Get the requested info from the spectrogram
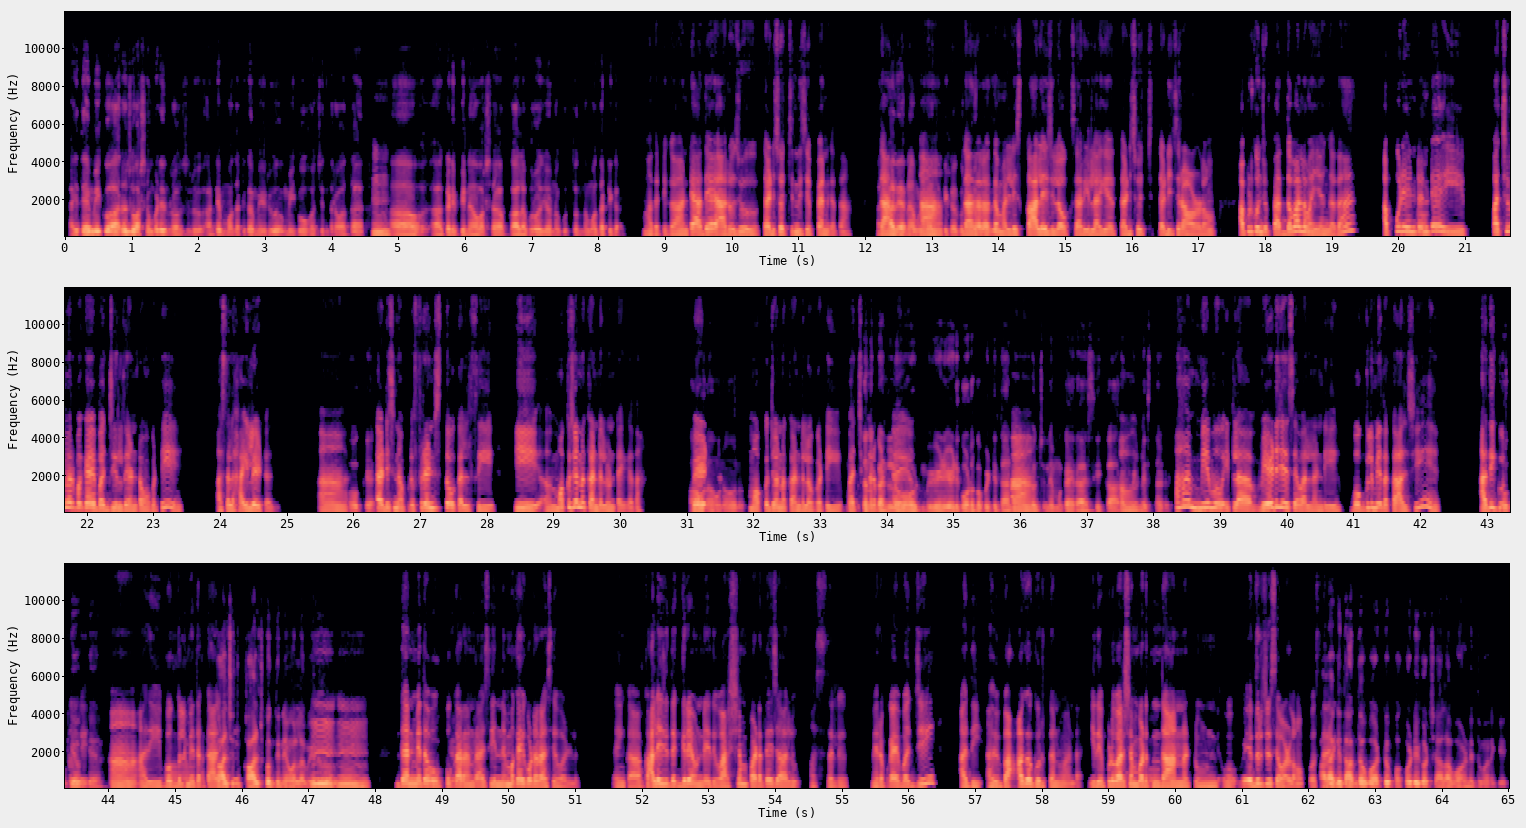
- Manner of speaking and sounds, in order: in English: "ఫ్రెండ్స్‌తో"; other background noise
- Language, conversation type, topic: Telugu, podcast, వర్షకాలంలో మీకు అత్యంత గుర్తుండిపోయిన అనుభవం ఏది?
